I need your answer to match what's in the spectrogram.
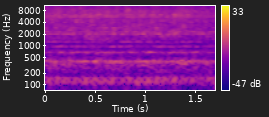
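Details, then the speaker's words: Whirlpool top-load washer with lid switch disabled, running its drain and spin; a steady, even pump hum with water rushing out quickly and no knocks or rattles, drain pump emptying the tub normally. "Doing a really good job. Getting that water out nice and fast."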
